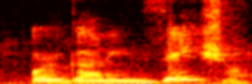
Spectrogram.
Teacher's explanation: [Applause] um with stress on the second syllable even giving its vowel the American ae sound instead of listed pronunciation organization with primary stress on the fourth syllable secondary stress on the first and a weak vowel for the second syllable which may even be omitted.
